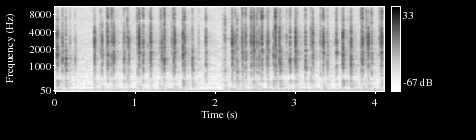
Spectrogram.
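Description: Fingertips type continuously on a white low-profile Nuphy Air96 mechanical keyboard with Wisteria switches and plastic keycaps. A rapid stream of short, bright, crisp key clacks sounds with no ring, and the typing eases briefly around the middle.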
